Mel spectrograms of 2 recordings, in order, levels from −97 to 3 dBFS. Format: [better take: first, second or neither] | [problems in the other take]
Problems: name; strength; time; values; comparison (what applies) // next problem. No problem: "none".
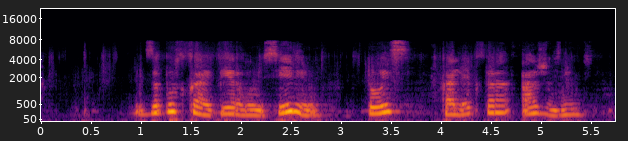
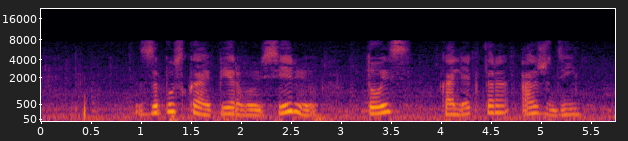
second | noise reduction (neural separator model SepFormer DNS4)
